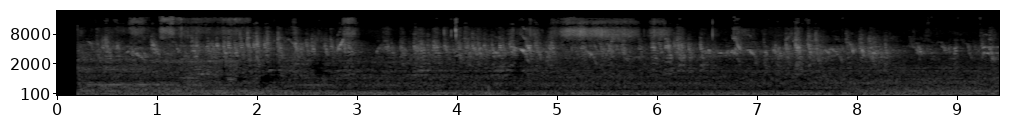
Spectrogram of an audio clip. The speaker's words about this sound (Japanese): チュンチュンチュンチュンチュンチュンチュンチュン。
